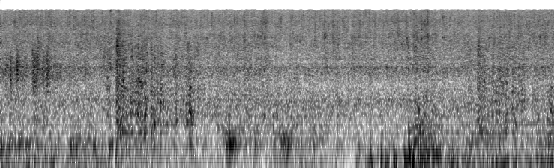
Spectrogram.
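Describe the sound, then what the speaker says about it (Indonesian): Heavy rain pours steadily through a forest at night, with thunder rumbling loud and low underneath and a few sharper cracks standing out against the constant dense hiss. "Hujan yang turun malam hari itu adalah hujan yang pertama setelah sekian lamanya hutan itu"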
